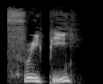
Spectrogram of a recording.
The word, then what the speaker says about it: freepy: Free for now inevitably moves into what I call freepy, free and then PI for personal information, which rhymes with creepy.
